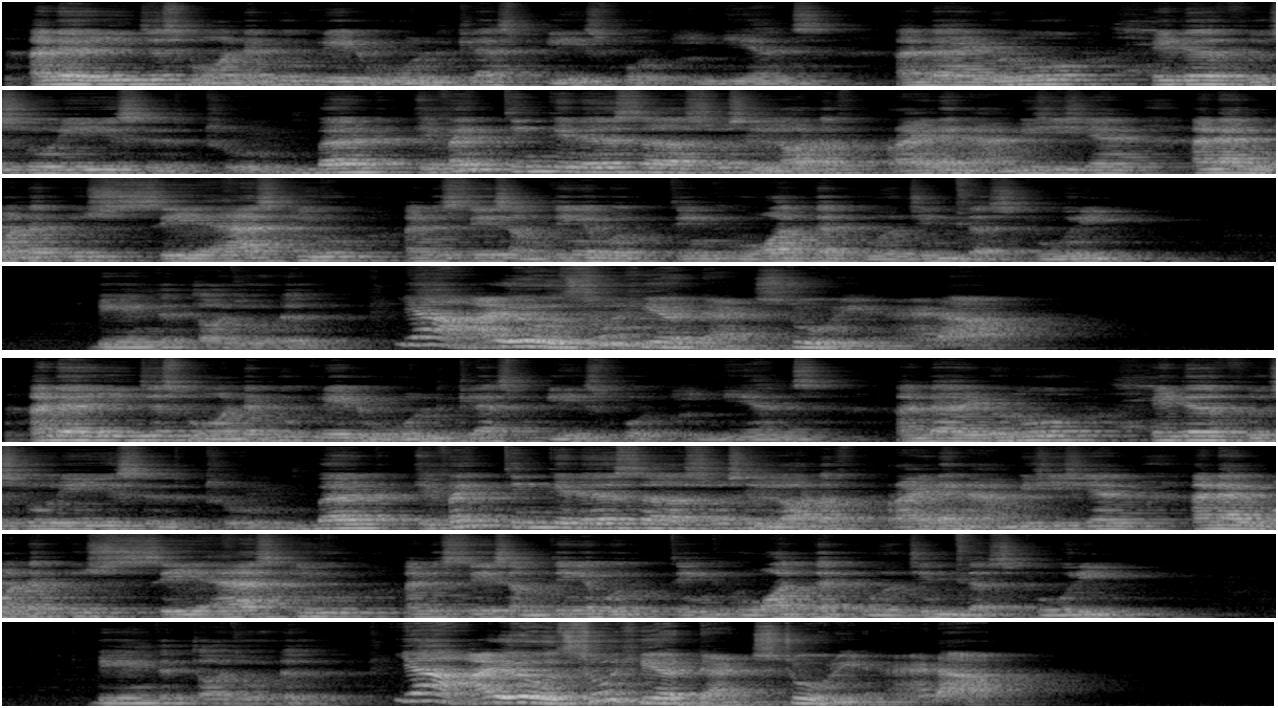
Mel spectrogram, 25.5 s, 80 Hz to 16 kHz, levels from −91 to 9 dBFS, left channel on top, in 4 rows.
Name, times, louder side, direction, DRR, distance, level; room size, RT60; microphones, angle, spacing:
voice 1, 0.1-4.1 4.5-14.5 14.7-18.3 19.5-20.6, equal, ahead, -7 dB, 0.8 m, -33 dB
voice 2, 21.1-24.0, right 4 dB, 90° right, 2 dB, 0.4 m, -27 dB
2.5 x 2.3 x 2.4 m, 0.92 s
head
